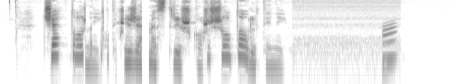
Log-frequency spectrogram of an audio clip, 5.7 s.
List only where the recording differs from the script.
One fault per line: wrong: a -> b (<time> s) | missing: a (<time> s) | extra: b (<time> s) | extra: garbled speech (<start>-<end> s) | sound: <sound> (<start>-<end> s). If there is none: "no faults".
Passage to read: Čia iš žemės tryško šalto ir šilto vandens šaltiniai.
extra: garbled speech (0.8-1.6 s)
sound: dropout (1.8-1.9 s)
missing: šalto (2.5 s)
missing: vandens (3.1 s)
sound: chirp (4.8-5.0 s)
